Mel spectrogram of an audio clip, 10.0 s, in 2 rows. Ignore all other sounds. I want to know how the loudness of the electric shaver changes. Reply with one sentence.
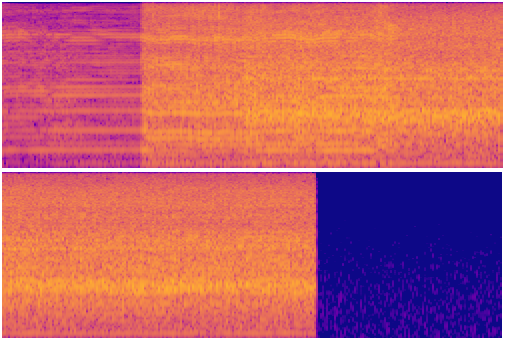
The volume of the electric shaver goes up.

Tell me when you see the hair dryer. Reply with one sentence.
You can hear the hair dryer from 2.4 to 8.2 s.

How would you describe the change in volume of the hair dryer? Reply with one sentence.
The loudness of the hair dryer stays about the same.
